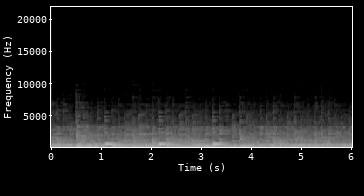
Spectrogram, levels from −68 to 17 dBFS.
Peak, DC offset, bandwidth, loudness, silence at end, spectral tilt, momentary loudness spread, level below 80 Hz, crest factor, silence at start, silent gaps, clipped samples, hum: -2 dBFS; under 0.1%; 8.2 kHz; -17 LUFS; 0 s; -7.5 dB/octave; 4 LU; -44 dBFS; 14 dB; 0 s; none; under 0.1%; none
